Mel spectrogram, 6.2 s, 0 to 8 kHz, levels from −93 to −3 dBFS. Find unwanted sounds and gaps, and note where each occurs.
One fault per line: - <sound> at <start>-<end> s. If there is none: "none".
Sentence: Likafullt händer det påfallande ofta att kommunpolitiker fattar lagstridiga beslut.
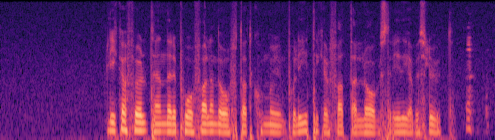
- laugh at 5.8-6.1 s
